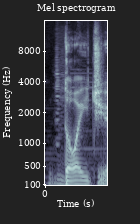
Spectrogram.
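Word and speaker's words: Doidge: Quem falava sobre isso também era o Norman Joyd, né, Doid a pronúncia.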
